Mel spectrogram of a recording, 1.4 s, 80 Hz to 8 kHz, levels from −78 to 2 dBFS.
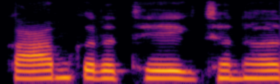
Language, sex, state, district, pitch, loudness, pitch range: Surgujia, female, Chhattisgarh, Sarguja, 225 Hz, -18 LUFS, 220-225 Hz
